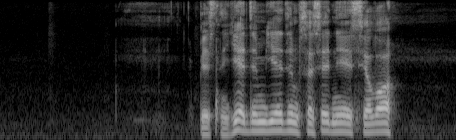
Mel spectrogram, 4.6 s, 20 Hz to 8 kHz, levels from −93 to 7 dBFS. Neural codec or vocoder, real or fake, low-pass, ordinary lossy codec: none; real; none; none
